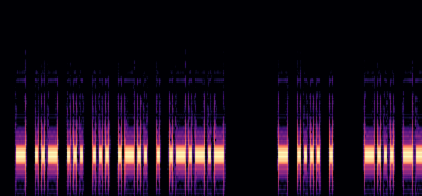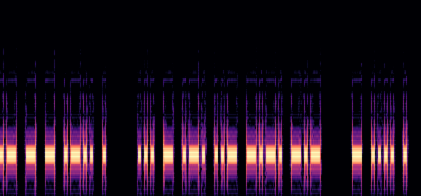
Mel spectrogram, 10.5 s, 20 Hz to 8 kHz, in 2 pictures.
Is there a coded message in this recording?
Yes: Morse code from 0.2 to 10.4 s, heard as a keyed tone, about 30 wpm, 650 Hz. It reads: TUSSLE. THE BOTTLE STRUCK THE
